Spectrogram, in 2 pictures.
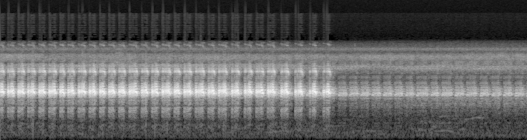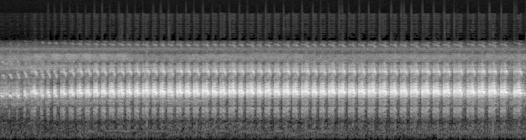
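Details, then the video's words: Frog giving long trains of quick rasping croaks, pausing for about three seconds midway before resuming at full strength; a soft constant high hum continues underneath. "Suara Kodok / Frog Sound"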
